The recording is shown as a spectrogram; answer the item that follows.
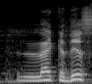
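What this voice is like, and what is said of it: Put-on Italian accent. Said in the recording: “Can you do a little Italian accent? ... Exactamundo.”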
